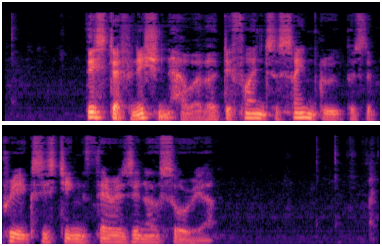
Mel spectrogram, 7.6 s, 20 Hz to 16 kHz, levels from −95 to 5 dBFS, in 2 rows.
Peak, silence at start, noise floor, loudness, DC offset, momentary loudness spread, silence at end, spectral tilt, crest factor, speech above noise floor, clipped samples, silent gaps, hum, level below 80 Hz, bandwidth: -2 dBFS; 0.85 s; -69 dBFS; -23 LUFS; under 0.1%; 14 LU; 0.05 s; -5.5 dB/octave; 24 dB; 46 dB; under 0.1%; none; none; -50 dBFS; 11.5 kHz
